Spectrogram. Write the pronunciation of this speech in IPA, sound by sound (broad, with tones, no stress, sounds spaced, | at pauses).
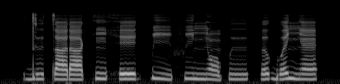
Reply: d ɨ˨ t a˨ ɾ a˨ k ĩ˧ h eː˧ k͡p iː˦˨ f i˦ ɲ ɔ̃˦˨ p ɨ˦ | ə˨˦ ɡʷ ɛ˨˦ ɲ ɛ̃˧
